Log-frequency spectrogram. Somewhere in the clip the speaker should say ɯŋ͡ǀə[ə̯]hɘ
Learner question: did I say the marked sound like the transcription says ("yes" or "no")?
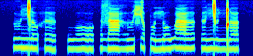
no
